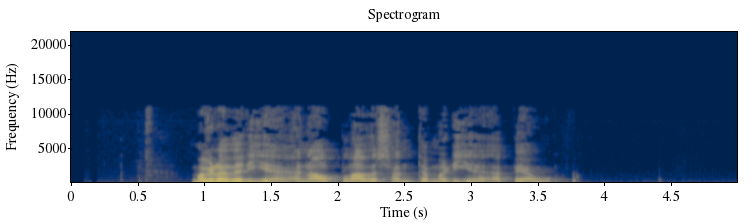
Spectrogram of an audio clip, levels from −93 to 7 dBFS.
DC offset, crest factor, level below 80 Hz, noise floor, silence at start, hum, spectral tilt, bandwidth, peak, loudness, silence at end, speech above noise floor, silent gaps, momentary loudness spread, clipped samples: under 0.1%; 22 dB; -70 dBFS; -80 dBFS; 0.9 s; none; -5.5 dB/octave; 11.5 kHz; -4 dBFS; -25 LUFS; 1.4 s; 55 dB; none; 11 LU; under 0.1%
